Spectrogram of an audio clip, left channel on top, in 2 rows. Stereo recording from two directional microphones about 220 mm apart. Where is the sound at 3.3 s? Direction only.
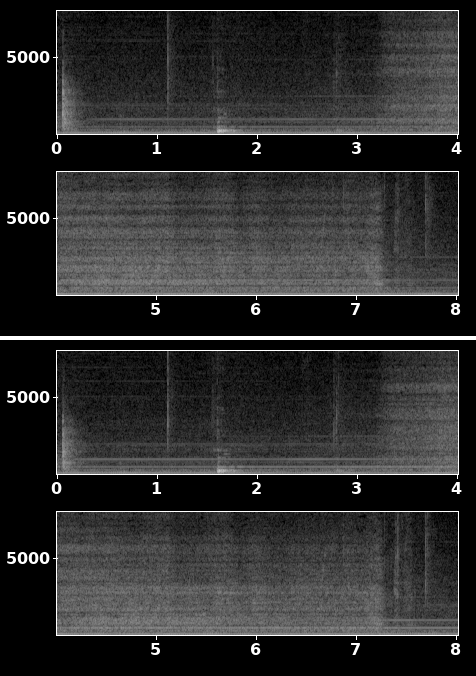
5° right (ahead or behind).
